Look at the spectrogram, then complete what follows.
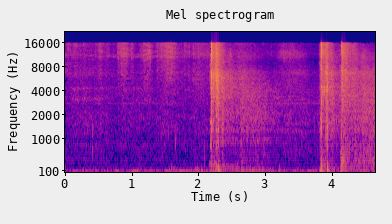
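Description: Black Cat Neon Diablo 5-inch canister shells firing from mortar tubes: three sharp booms of the launches, one a little over two seconds in and two close together near the end.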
